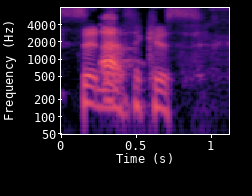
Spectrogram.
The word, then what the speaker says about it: Sinaiticus: So I'll first kind of address, I mean, first of all, what is the Codex Sinaiticus? If I'm not saying it right, please correct me. – Sinaiticus. – Sinaiticus. So basically, at least that's how I've heard scholars say it.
